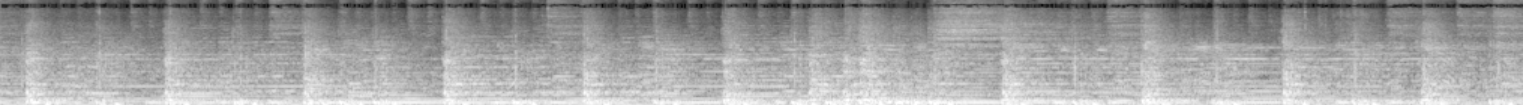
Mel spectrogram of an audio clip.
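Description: Loud music with a driving drum beat over sustained bass notes, with heavy accents about every second and a quarter.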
